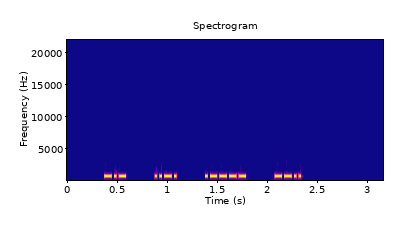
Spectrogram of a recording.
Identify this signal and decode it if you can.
Morse code, heard as a keyed tone, about 52 wpm, spaced as for 24 wpm, 700 Hz. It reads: KF1Z
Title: USA Call Signs - 4x Character Spacing - 50wpm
